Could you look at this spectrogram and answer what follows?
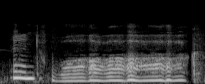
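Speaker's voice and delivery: WALK very long and low; downward transition command. Shown as a demonstration. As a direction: drop the voice and stretch "walk". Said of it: "my voice goes down".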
